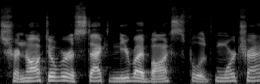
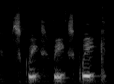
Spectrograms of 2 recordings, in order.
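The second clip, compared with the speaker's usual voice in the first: much higher, tiny squeaky mouse voice; mouse squeaks; 4 dB quieter, slower than usual. Acted. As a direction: squeak like a frightened little mouse. Voicing the struggling mouse.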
